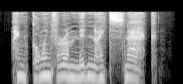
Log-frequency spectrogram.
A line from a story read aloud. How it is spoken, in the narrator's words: I whispered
